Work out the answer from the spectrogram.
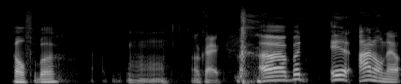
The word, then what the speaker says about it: Elphaba: Elphaba. I said it right. Right? Yeah, sure. How do you say it? Elphaba. Elphaba.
